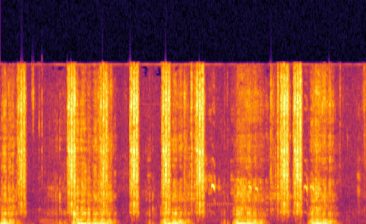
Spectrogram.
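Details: Young male lion in the African bush ending his arrival roar with deep, rough grunts, about one per second, each a short low huff.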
